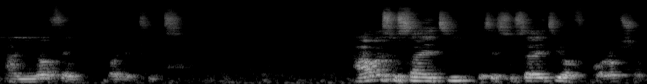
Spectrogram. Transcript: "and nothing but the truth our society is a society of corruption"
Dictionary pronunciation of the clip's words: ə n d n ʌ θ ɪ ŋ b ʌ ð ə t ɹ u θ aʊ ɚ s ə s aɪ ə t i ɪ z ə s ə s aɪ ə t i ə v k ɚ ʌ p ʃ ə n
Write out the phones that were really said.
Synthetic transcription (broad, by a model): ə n n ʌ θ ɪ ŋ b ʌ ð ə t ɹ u s aʊ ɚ s ə s aɪ ə t i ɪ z ə s ə s aɪ ə t i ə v k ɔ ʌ p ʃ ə n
